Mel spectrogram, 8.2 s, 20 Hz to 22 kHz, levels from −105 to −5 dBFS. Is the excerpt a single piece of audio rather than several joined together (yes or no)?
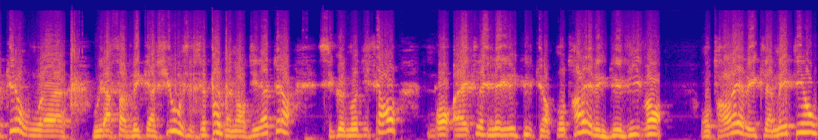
no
